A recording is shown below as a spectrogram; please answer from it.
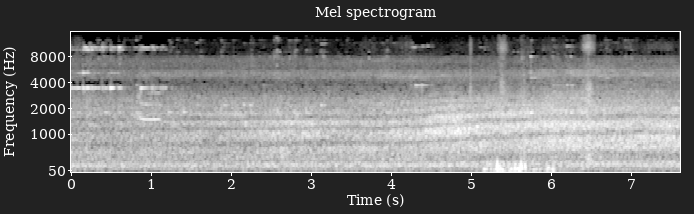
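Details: Steady outdoor rumble of wind or engine noise with a few dull thumps near the end, and no animal voice.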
